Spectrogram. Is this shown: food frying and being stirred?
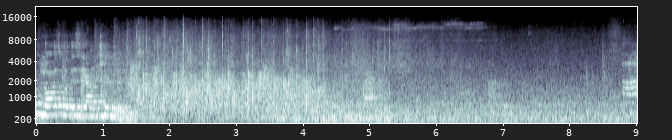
no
